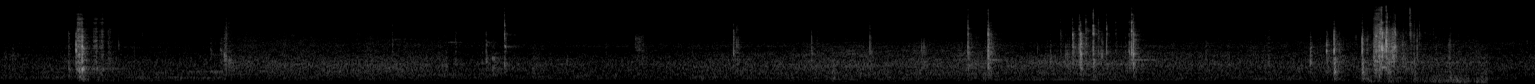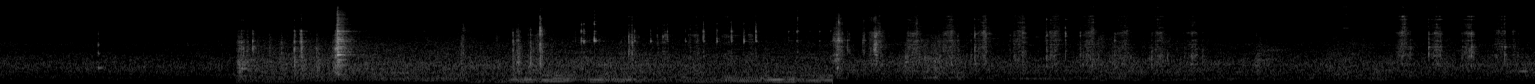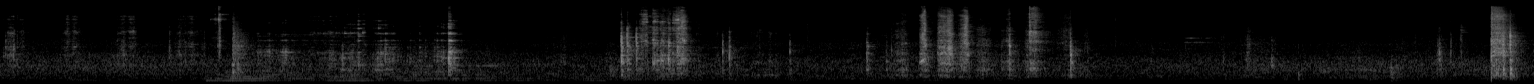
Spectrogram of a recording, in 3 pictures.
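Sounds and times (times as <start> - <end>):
metal clicks and scraping: 17.7 - 19.1, 19.9 - 27.4, 29.3 - 35.4, 36.9 - 38.8.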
